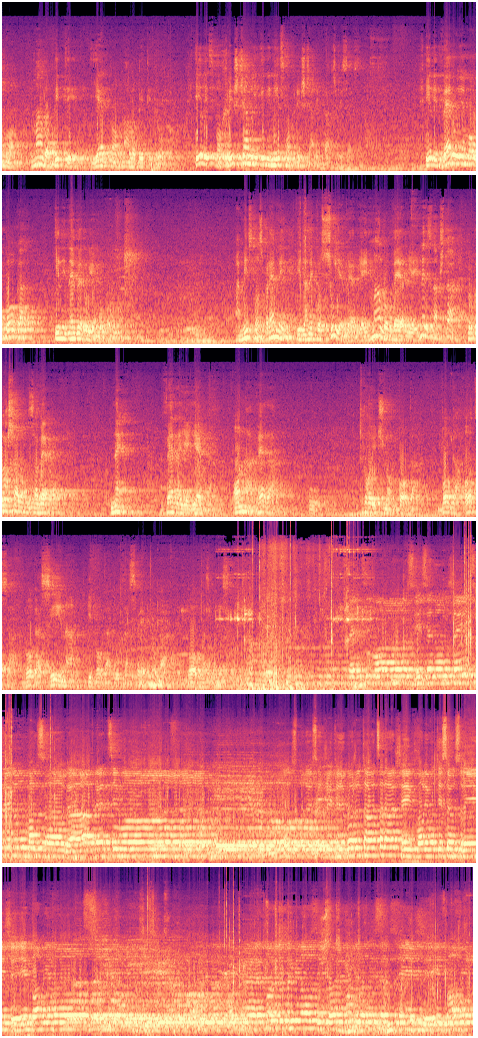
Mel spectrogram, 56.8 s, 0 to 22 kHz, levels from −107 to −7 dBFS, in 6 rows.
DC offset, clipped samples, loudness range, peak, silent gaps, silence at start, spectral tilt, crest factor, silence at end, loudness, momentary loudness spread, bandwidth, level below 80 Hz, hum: 0.9%; 4%; 6 LU; 0 dBFS; none; 0 s; -5.5 dB/octave; 8 dB; 0 s; -8 LUFS; 12 LU; over 20 kHz; -26 dBFS; none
